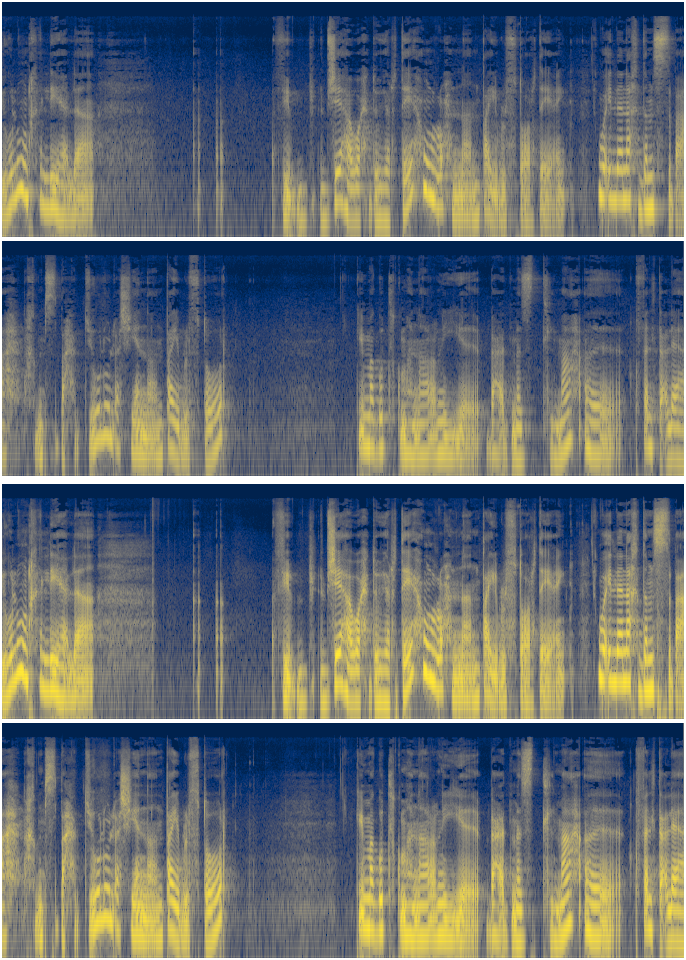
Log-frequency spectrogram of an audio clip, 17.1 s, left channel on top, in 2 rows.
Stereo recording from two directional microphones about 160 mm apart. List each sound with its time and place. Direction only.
0.0 s speech: 20° right (ahead or behind)
2.3 s a sound: 20° right (ahead or behind)
3.3 s speech: 20° right (ahead or behind)
12.9 s speech: 25° right (ahead or behind)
